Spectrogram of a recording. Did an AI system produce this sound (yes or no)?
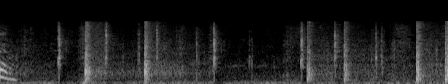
no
